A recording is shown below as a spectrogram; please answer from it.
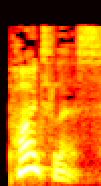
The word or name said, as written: pointless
